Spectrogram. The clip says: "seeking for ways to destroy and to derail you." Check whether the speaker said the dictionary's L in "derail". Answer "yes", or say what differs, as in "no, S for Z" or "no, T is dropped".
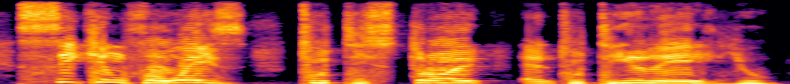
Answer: yes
